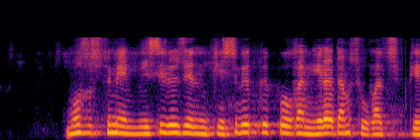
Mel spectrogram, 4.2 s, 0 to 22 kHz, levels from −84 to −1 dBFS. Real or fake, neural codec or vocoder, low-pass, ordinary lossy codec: fake; codec, 16 kHz, 1 kbps, FunCodec, trained on Chinese and English, 50 frames a second; 7.2 kHz; AAC, 32 kbps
